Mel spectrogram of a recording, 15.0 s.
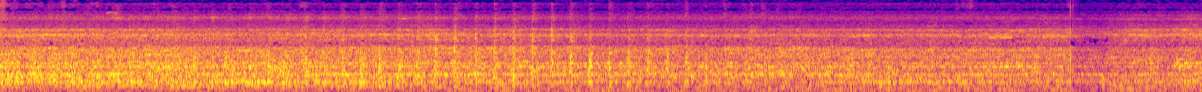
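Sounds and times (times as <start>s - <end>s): wheels clacking over rail joints: 0.0s - 9.7s
steel wheels rumbling on rail: 0.0s - 15.0s.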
